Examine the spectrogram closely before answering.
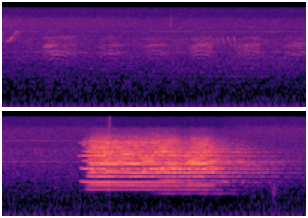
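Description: Approaching heritage train's locomotive horn, one blast of several steady tones together lasting about two seconds, starting abruptly about five seconds in and then fading away. Birds chirp faintly before it.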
